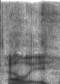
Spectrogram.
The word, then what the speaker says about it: Lefebvre: I don't know how you say his name. It's Lefebvre. It's a French name like mine.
